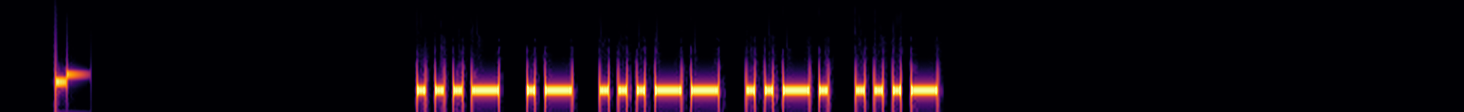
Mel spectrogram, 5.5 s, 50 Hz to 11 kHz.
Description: Morse code, heard as a keyed tone, about 34 wpm, 700 Hz. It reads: VA3FV
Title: Call Signs - 35wpm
